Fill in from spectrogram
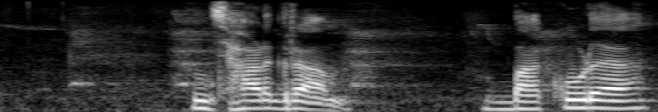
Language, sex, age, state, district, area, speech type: Santali, male, 18-30, West Bengal, Jhargram, rural, spontaneous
